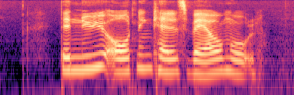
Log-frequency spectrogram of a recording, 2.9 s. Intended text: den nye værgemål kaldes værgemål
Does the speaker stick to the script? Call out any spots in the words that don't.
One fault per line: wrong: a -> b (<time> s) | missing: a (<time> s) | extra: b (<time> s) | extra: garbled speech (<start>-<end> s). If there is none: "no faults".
wrong: værgemål -> ordning (1.1 s)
